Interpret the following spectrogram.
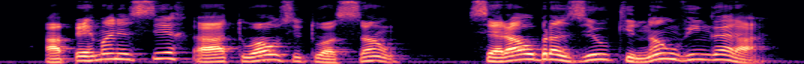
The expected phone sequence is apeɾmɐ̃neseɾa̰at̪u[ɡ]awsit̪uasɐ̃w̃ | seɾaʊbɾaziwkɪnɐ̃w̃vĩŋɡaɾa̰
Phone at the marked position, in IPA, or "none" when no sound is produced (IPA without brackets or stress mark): none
